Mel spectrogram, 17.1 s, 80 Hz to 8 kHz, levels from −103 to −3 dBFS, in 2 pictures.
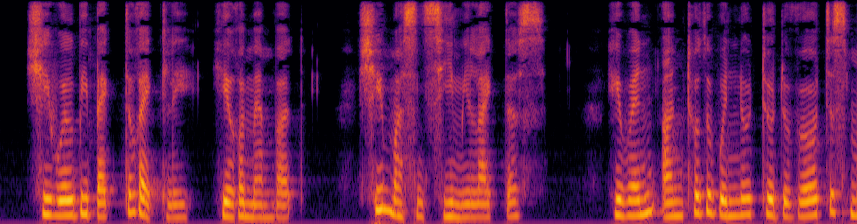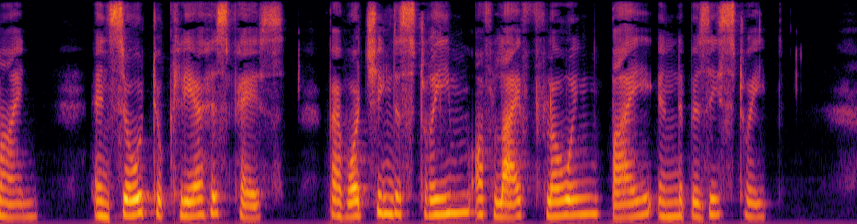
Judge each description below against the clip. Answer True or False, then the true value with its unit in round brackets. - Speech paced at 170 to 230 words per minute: False (145 wpm)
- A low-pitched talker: False (190 Hz)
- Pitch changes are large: False (2.9 semitones)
